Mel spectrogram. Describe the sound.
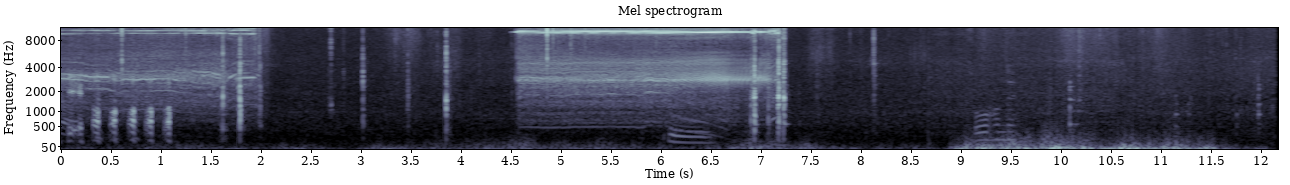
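A power drill whines in sustained bursts, its pitch sliding as it drives a screw into a wooden block, with sharp clicks and knocks between runs and people talking over the end.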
